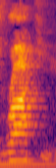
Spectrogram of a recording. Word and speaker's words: Rocchi: Good evening, and it's true, my name is Rocchi. It's spelled R-O-C-C-H-I, but it's pronounced like Rocky.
